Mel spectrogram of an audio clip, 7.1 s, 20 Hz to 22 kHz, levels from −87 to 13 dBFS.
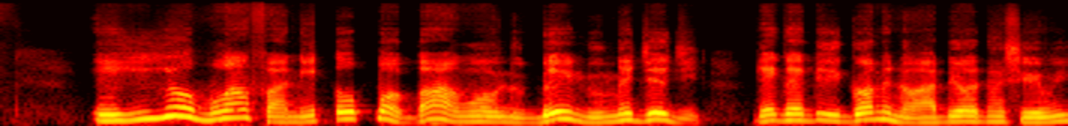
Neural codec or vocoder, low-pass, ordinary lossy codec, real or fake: codec, 44.1 kHz, 2.6 kbps, DAC; 19.8 kHz; none; fake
